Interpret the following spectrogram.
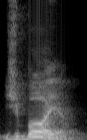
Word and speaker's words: jiboia: Assim como a palavra também jiboia. Jiboia. Jiboia é uma palavra paroxítona, tem a sua sílaba mais forte da palavra posicionada na penúltima posição, tá?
